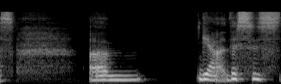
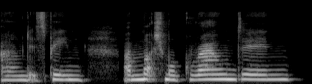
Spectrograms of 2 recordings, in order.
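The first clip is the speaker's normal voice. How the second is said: usual speaking voice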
